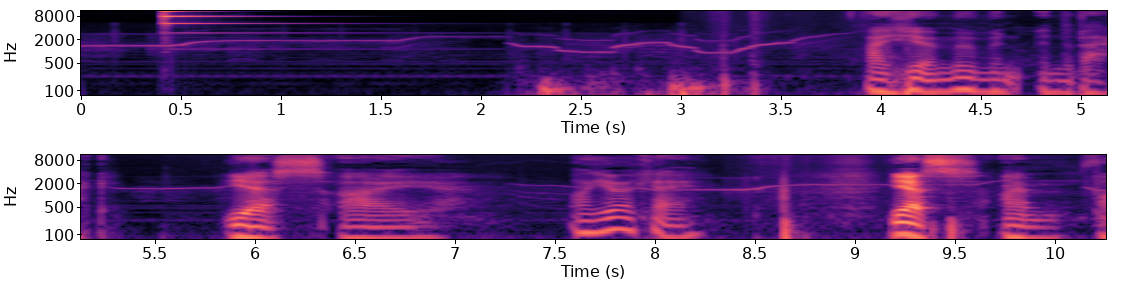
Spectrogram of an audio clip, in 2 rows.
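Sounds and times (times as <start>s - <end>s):
desk bell being rung: 0.4s - 1.7s
speech: 3.9s - 7.0s, 7.6s - 8.3s, 9.2s - 10.2s.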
